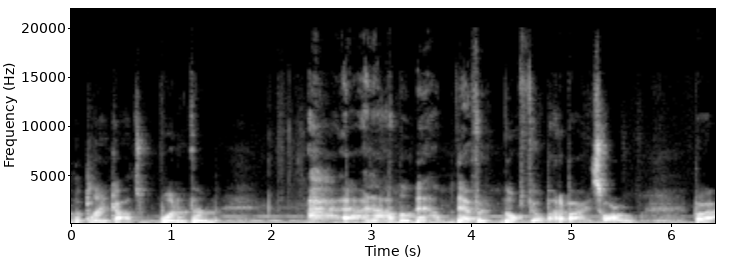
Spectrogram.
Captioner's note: sighs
